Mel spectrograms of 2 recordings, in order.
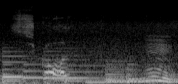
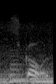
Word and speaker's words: skål: Skål. Skål. Skål, I've heard that one before.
